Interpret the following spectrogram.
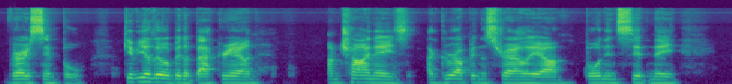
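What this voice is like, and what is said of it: Australian accent. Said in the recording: “Asian guy with an Aussie accent”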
